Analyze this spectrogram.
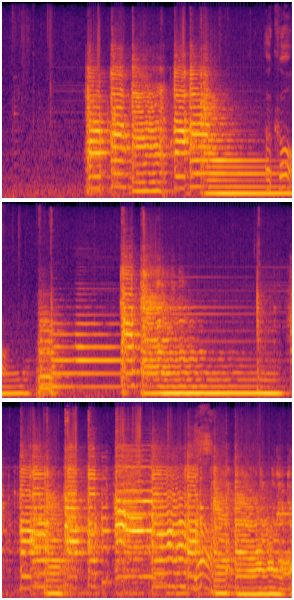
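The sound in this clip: Electric guitar with pickups switched out of phase, Gibson scale length, producing a thin, nasal, quacky tone; chords and single notes ring out in several phrases separated by short gaps, with a voice briefly speaking.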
